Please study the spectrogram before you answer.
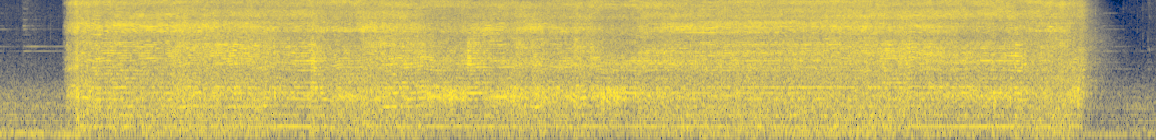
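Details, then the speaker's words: Surgical bone saw in a total knee replacement demonstration on a model bone: a steady high-pitched whine and rasp for about seven and a half seconds as a saw blade shapes the end of the femur, making dust. "And, again, take a saw blade and shape the end of the bone. We're getting dust everywhere."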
